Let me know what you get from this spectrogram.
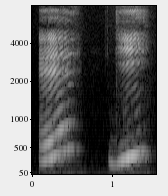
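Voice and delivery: "Aiguille" slowly in three separate beats; split into syllables. Shown as a demonstration. Teacher counting syllables with children, split into syllables. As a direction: break "Aiguille" apart as é, gui, ye. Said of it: "c'est trois syllabes".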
